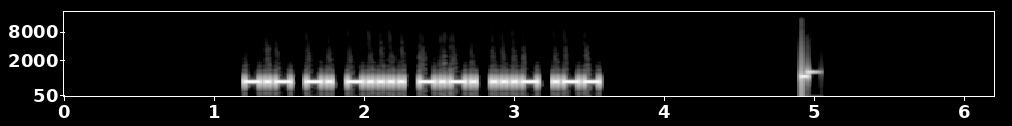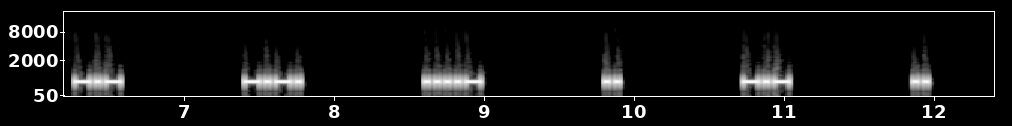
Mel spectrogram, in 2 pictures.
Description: Morse code, heard as a keyed tone, about 34 wpm, spaced as for 15 wpm, 700 Hz. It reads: KN6CVW KC4IKI
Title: USA Call Signs - 6 Characters - 8x Character Spacing - 35wpm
